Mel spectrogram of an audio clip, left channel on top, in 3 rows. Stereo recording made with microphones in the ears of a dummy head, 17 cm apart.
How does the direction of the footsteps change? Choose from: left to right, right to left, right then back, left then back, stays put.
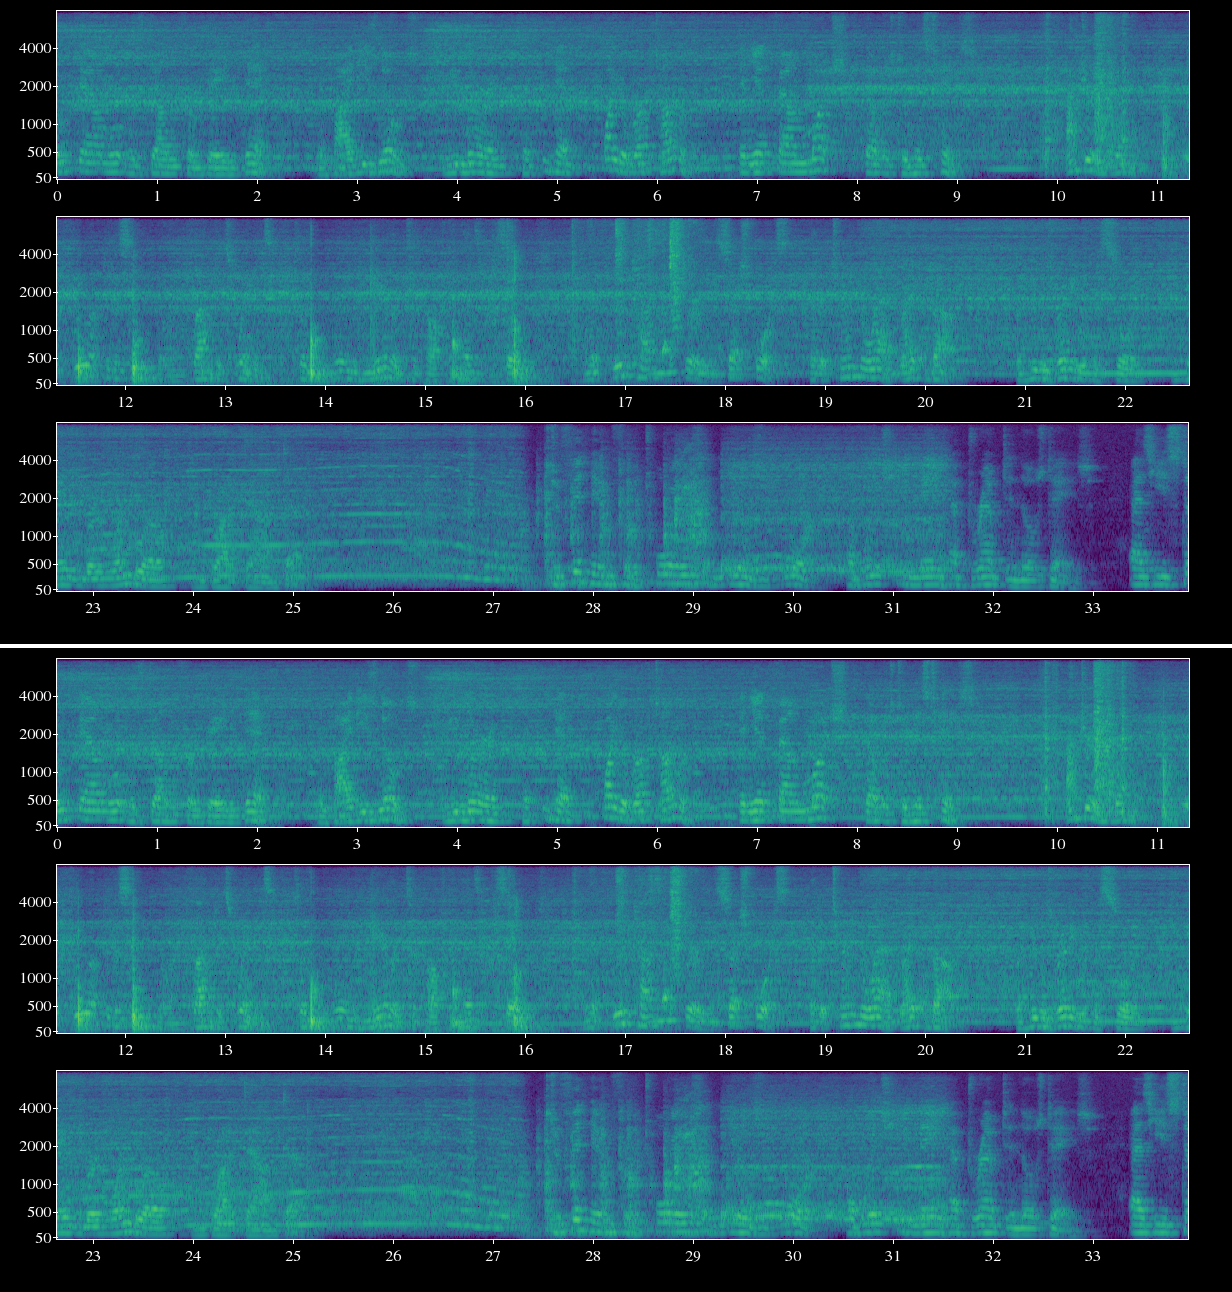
right to left.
